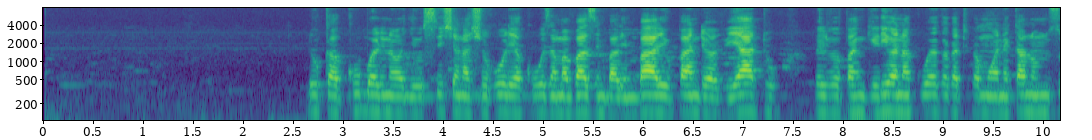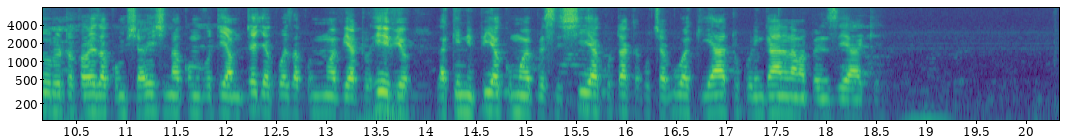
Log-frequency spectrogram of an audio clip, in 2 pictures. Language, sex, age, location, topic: Swahili, male, 25-35, Dar es Salaam, finance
